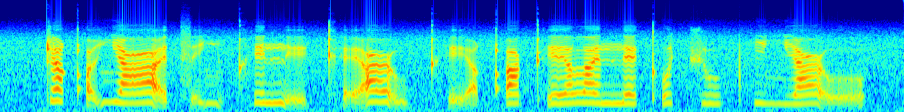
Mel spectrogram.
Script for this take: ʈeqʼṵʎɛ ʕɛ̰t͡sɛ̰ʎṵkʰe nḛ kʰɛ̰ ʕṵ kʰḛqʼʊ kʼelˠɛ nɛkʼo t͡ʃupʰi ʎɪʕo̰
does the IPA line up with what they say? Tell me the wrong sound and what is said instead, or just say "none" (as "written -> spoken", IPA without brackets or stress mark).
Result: none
